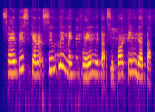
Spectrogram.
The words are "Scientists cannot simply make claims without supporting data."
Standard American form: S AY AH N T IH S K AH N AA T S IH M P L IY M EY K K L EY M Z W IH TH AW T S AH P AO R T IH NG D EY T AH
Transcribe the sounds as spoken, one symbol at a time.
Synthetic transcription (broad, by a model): S AY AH N T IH S K AH N AA T S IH M P L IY M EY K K L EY M W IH T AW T S AH P AO R T IH NG D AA T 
